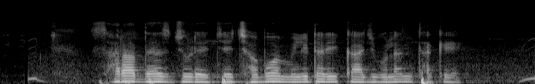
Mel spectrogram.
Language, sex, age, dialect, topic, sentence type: Bengali, male, 25-30, Jharkhandi, banking, statement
